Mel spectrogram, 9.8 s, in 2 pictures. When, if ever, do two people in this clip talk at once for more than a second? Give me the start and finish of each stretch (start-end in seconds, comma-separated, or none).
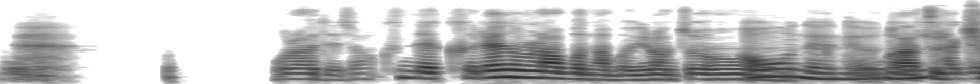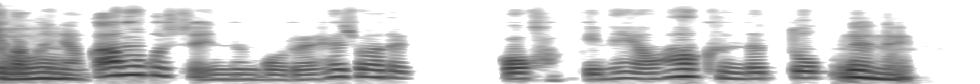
3.7-5.3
